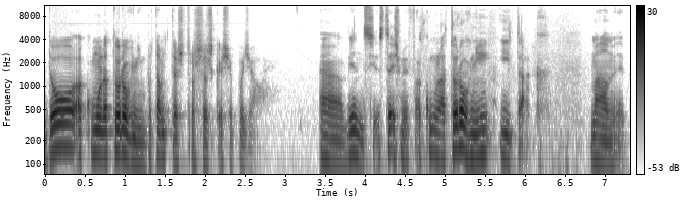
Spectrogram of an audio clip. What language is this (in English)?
Polish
